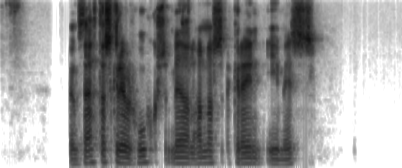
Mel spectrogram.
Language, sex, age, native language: Icelandic, male, 30-39, Icelandic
